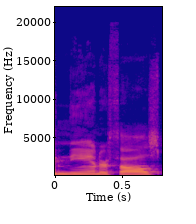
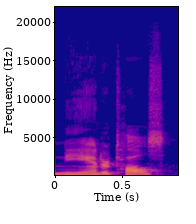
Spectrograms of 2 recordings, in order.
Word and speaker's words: Neanderthal: Most people say Neanderthals, but I guess it's pronounced Neanderthals.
